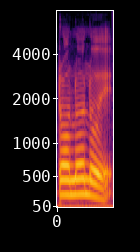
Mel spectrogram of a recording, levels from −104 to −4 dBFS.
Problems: background conversations at intervals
